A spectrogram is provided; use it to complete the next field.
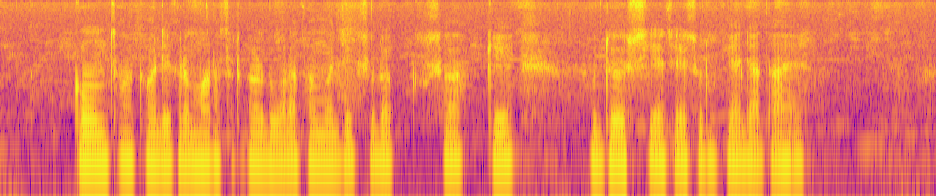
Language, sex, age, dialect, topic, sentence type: Hindi, male, 25-30, Hindustani Malvi Khadi Boli, banking, question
